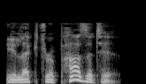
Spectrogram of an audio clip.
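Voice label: "electropositive", British English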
